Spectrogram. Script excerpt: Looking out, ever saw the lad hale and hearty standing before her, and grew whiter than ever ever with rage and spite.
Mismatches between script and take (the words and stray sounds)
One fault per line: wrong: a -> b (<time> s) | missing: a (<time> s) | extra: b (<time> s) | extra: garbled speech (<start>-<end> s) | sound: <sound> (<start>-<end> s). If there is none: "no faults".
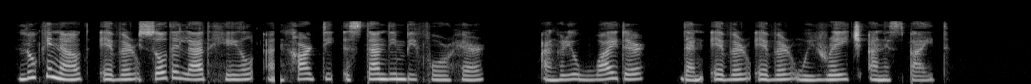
sound: dropout (2.7-2.8 s)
